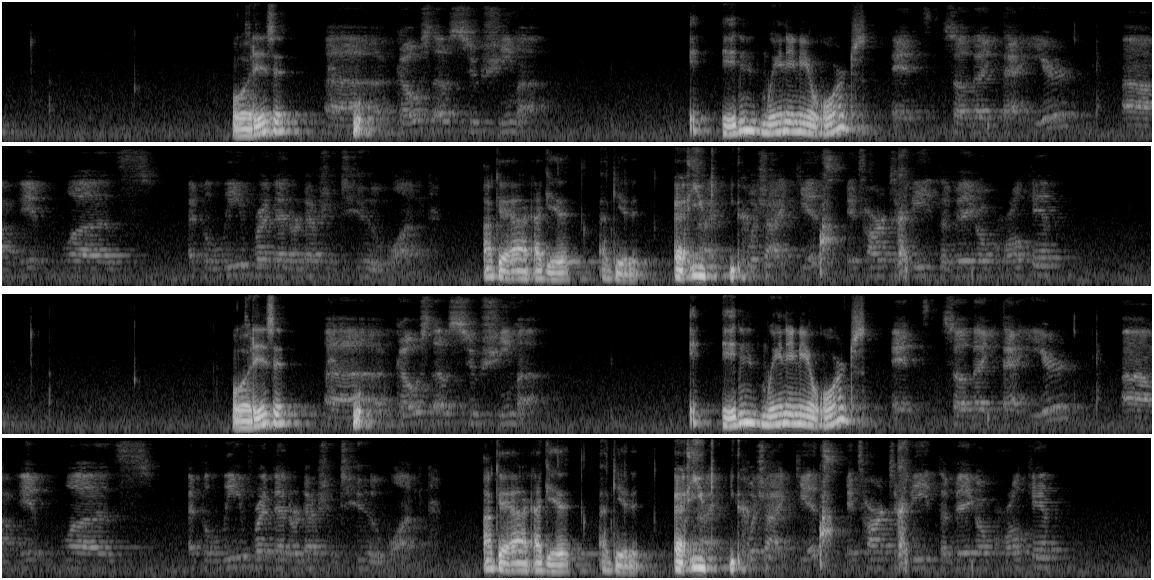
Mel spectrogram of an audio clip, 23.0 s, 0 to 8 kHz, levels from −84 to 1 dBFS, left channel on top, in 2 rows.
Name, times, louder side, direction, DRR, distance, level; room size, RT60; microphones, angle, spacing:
voice 1, 2.3-2.9 3.5-3.6 6.9-8.6 16.3-17.2 17.5-17.9 18.2-18.6 19.7-19.8 20.5-20.6, right 2 dB, 25° right, 12 dB, 0.5 m, -25 dB
voice 2, 3.2-5.4 8.9-9.1 9.4-10.7 11.2-13.0 13.4-15.7 18.3-18.7 18.9-22.0, right 2 dB, 45° right, -1 dB, 4.7 m, -45 dB
18.5 x 12.5 x 4.1 m, 0.83 s
head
